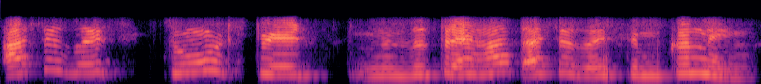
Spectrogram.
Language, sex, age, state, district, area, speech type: Kashmiri, other, 18-30, Jammu and Kashmir, Baramulla, rural, conversation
